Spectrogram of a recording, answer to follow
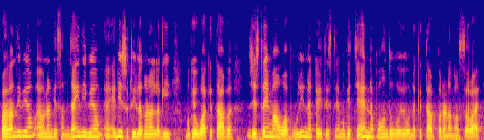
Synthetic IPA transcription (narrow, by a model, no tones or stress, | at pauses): pɐɾə̃nd̪ibɪʊ̃mɛ̰̃ːʊn̤ənɪ̆kʰeːsɐ̃md͡ʑʱaːĩːnd̪ibɪʊmɛ̃ːḛːɗisʊʈʰilɐɡəɽ̃ə̆lɐɡi | mũːkʰeʊɦakɪt̪aːb | d͡ʑeːst̪ɐĩmãʊɦapuːɾinɐkɐit̪ɐɪst̪ɐĩmũːkʰet͡ɕɛːnːɐpɐʋə̃nd̪oɦʊjoʊnəkɪt̪aːbpɐ̰ɾə̰ɽ̃ə̰kʰã̰ːsɐ̰ʋa̰ːḛ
